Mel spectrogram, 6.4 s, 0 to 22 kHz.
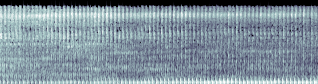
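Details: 2003 KTM Duke II with HighFlow, idling steadily with a loud, regular metallic clatter on every beat; abnormal mechanical engine noise, and the owner suspects engine damage.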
